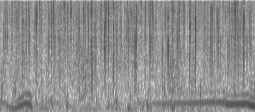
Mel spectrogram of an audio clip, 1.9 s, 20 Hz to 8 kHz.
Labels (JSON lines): {"label": "biophony, cascading saw", "recorder": "SoundTrap 600 or HydroMoth"}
